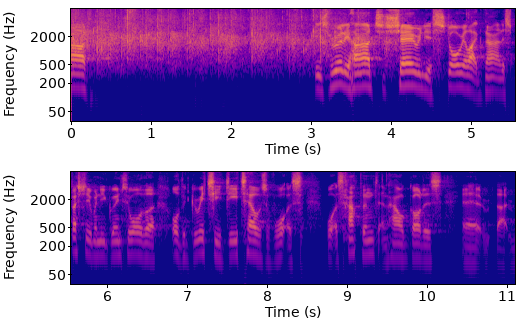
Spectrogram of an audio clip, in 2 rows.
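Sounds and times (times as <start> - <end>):
speech: 0.0 - 0.4, 3.0 - 11.1
round of applause: 0.0 - 4.6.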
